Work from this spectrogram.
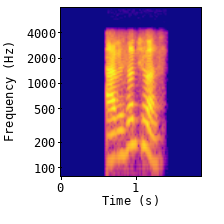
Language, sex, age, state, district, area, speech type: Kashmiri, male, 18-30, Jammu and Kashmir, Anantnag, rural, conversation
